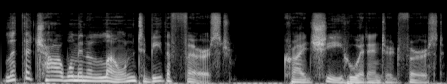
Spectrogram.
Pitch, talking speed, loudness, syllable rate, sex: 135 Hz, 190 wpm, -16 LUFS, 5.2 syllables/s, male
